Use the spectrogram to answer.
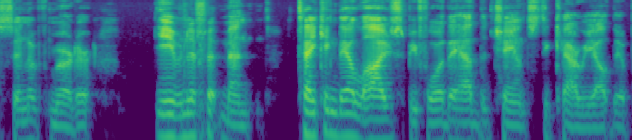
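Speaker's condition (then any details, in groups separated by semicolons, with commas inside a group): No condition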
